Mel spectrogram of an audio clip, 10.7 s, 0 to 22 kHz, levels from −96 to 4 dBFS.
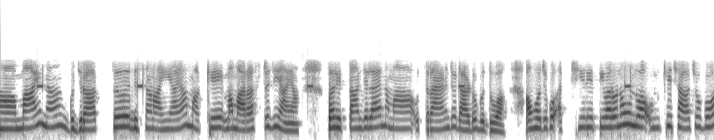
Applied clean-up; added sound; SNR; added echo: classical method spectral subtraction.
